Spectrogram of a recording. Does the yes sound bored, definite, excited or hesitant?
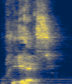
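definite. It is said firmly, ending flat and final. The answer is a firm yes, no discussion. "pronounced with a dot"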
